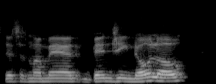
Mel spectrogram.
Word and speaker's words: Nolot: is my man Benji Nolo I had to look up how to say your last name because that t is silent but uh we know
